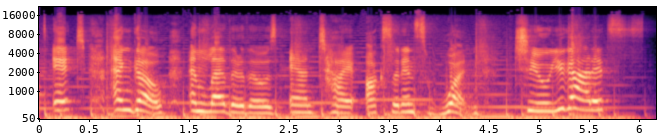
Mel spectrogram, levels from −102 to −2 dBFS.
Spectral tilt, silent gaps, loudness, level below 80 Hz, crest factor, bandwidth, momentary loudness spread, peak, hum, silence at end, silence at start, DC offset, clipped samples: -3.5 dB/octave; none; -10 LUFS; -22 dBFS; 10 dB; 19.5 kHz; 9 LU; 0 dBFS; none; 0.15 s; 0 s; 0.6%; 0.4%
